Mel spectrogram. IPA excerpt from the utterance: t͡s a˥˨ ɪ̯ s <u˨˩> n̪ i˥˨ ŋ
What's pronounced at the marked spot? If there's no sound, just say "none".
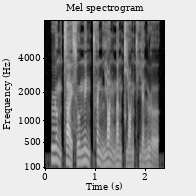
u˦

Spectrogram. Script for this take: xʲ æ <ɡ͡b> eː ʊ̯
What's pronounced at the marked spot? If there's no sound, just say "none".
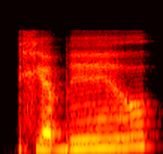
b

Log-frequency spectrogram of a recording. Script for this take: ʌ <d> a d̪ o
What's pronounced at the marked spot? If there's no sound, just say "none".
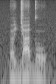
ɟ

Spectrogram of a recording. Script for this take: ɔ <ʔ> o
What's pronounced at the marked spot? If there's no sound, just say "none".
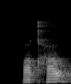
qʰ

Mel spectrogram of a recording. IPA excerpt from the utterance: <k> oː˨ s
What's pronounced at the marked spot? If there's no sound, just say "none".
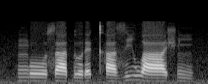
ŋ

